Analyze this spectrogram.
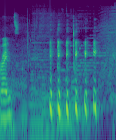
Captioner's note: laughs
